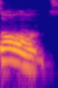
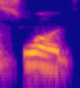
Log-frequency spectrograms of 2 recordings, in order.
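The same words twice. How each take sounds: First: The w sound is silent. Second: The w sound is pronounced. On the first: The speaker calls it right. "this is sword" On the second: The speaker calls it wrong. "not sword"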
